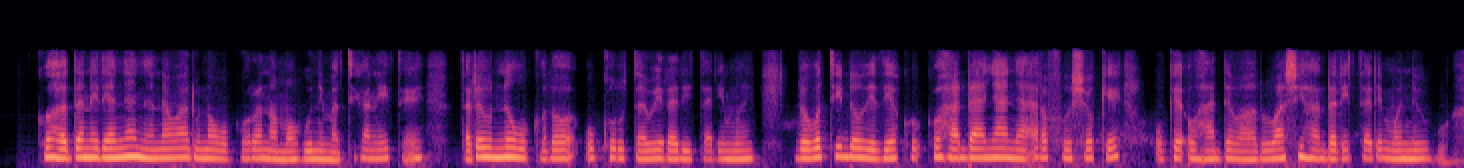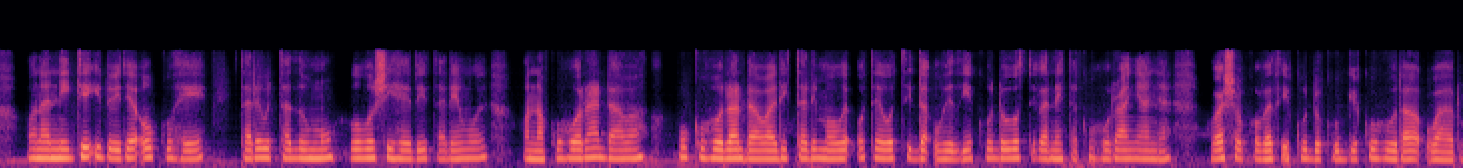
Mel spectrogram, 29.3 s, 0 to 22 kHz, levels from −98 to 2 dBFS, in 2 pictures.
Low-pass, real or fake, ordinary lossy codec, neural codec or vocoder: 7.2 kHz; fake; MP3, 64 kbps; codec, 16 kHz, 1 kbps, X-Codec, HuBERT features, trained on LibriSpeech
